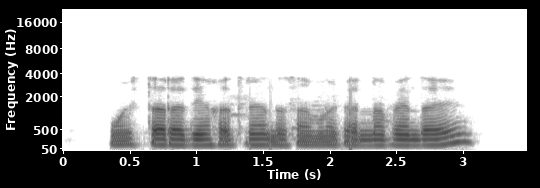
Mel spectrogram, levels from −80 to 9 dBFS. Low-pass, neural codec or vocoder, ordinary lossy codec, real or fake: 3.6 kHz; none; Opus, 32 kbps; real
